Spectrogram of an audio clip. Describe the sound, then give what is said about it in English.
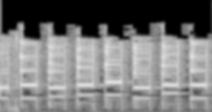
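Telephone keypad tones beep in a rapid, evenly spaced run, each short tone cleanly separated from the next, with no voices. “Please dial the number of the person you're calling.”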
